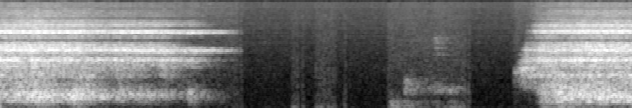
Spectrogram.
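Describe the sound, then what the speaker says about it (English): Breathing during a power yoga core flow: a long, loud, close exhale, then a short quiet pause with small breathy sounds, followed by another strong rush of breath, and no talking. "Breathe in and out."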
